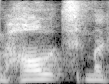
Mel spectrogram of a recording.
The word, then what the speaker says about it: Holt McCallany: Fritz, which was played by, how do you pronounce his name? Holt McCallany. Oh, Holt McCallany, yeah.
